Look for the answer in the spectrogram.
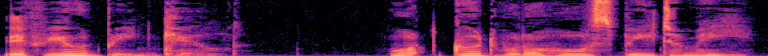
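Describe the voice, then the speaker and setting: A woman voicing an anguished, weary young king with a tender, halting manner in a storybook reading. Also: on the low side, sing-song, darkish tone, slightly rough, no room sound, heavily acted. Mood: distraught. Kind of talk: dramatic audiobook storytelling.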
